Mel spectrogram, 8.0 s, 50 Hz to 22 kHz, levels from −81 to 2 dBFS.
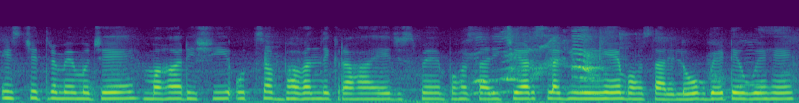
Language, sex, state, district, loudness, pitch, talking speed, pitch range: Hindi, female, Madhya Pradesh, Bhopal, -15 LUFS, 230 Hz, 175 wpm, 220-235 Hz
